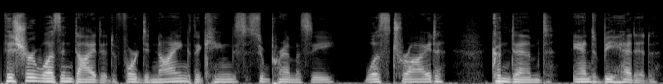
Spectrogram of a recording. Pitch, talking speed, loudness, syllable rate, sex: 115 Hz, 120 wpm, -19 LUFS, 4.2 syllables/s, male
